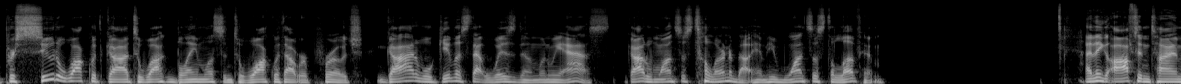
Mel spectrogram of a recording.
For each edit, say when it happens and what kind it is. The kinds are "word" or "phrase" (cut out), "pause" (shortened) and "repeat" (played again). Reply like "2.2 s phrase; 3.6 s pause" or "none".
3.7 s pause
